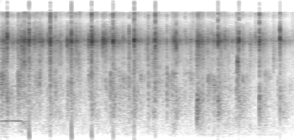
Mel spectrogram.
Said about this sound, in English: I just want to honor him right now. Would we just lift up a clap to celebrate Pastor Mike?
